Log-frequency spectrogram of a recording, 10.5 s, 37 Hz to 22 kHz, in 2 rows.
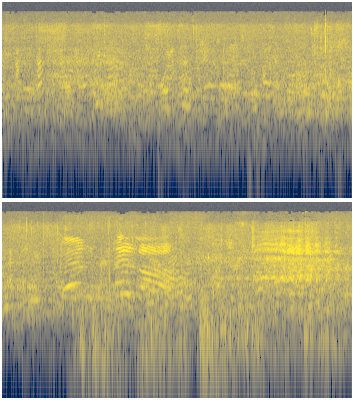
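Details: Black Forest Coldblood colt foal Dragan, born 18 April 2022, at the Kohlenbach foal show on 13 August 2022; rising, harmonic whinnies break out midway over steady announcer speech, with outdoor crowd murmur throughout.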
